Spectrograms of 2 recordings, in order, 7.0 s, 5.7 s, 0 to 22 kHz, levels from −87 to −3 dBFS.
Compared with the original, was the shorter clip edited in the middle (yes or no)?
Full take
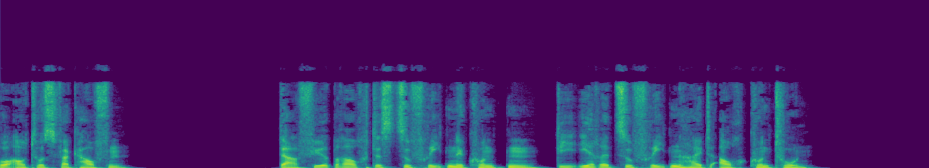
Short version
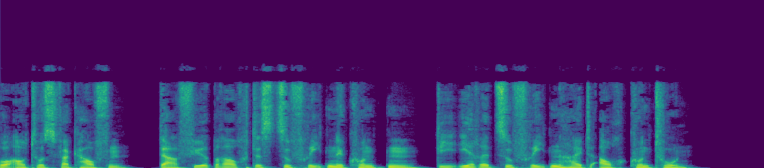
yes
